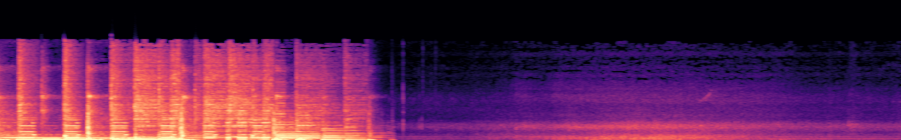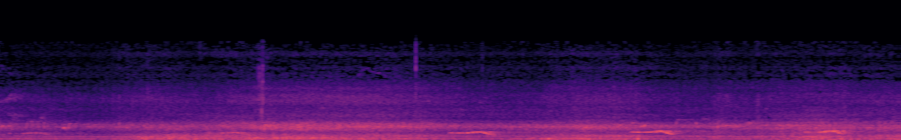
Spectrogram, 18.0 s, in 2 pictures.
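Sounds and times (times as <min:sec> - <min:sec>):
bird whistling: 0:13.5 - 0:14.1.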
